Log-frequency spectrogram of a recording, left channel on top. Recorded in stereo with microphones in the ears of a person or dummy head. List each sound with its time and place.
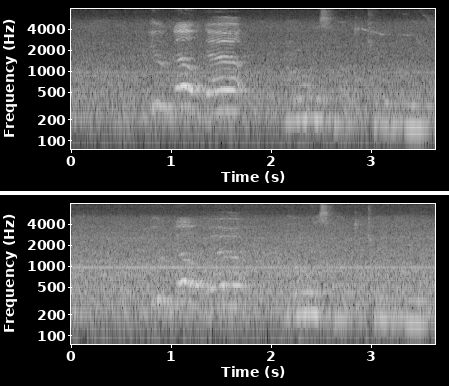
0.8 s a child speaking: 40° left (ahead or behind), 0.7 m; by 1.8 s 80° left, 0.5 m
2.1 s a woman speaking: 15° right (ahead or behind), 0.6 m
